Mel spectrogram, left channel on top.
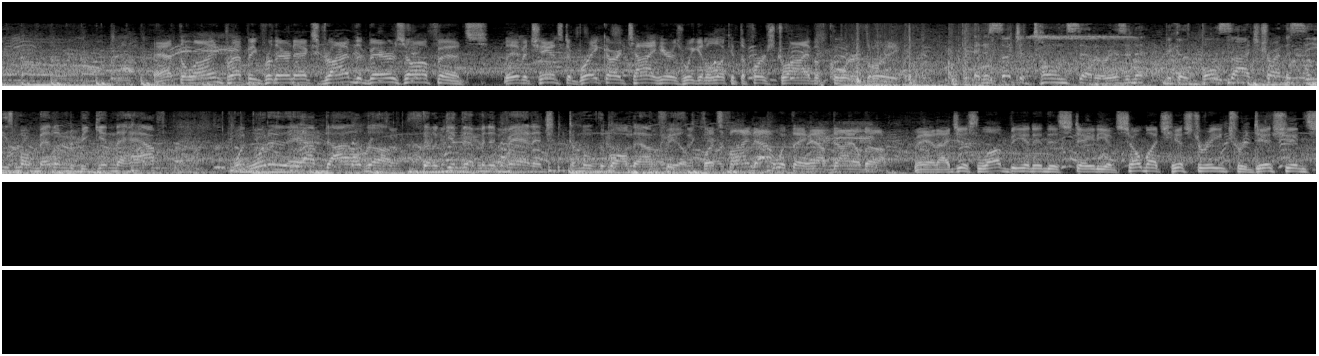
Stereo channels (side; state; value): right; silent; digital silence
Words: At the line, prepping for their next drive, the Bears offense. They have a chance to break our tie here as we get a look at the first drive of quarter 3. And it's such a tone setter, isn't it? Because both sides trying to seize momentum to begin the half. What do they have dialed up that'll give them an advantage to move the ball downfield? Let's find out what they have dialed up. Man, I just love being in this stadium. So much history, tradition,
